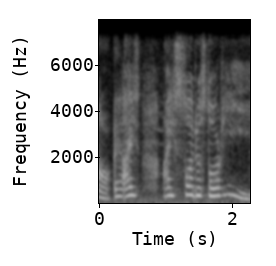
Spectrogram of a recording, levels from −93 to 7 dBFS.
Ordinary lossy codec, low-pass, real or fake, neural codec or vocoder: none; 7.2 kHz; real; none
